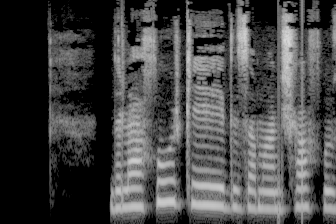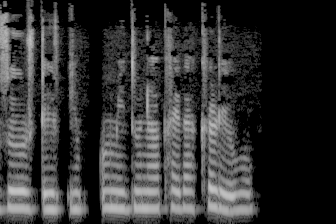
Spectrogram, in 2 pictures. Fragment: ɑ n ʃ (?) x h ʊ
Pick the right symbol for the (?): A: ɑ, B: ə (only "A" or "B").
A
